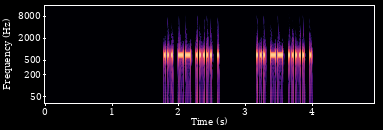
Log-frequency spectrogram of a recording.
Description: Morse code, heard as a keyed tone, about 46 wpm, 700 Hz. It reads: SM5E SM5E
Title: DXCC-100 Call Signs - 4 Characters - Repeated 2x - 45wpm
